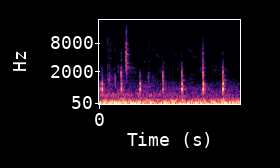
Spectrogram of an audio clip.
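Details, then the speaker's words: Specialized Crux gravel bike with a known headset creak: sharp, evenly spaced clicks about four a second when pressing hard with the front brake held. A creak plus slight play in the upper headset, fixed with a new upper headset assembly. "you hear that clicking, that's play in the headset, but it actually requires a fair bit of force to get it to kind of click like that."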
